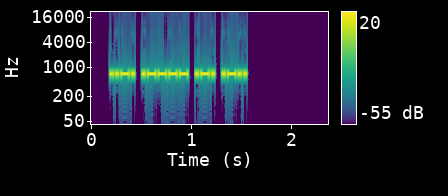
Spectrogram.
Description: Morse code, heard as a keyed tone, about 41 wpm, 700 Hz. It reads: F1RL
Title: DXCC-100 Call Signs - 4 Characters - Repeated 2x - 45wpm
